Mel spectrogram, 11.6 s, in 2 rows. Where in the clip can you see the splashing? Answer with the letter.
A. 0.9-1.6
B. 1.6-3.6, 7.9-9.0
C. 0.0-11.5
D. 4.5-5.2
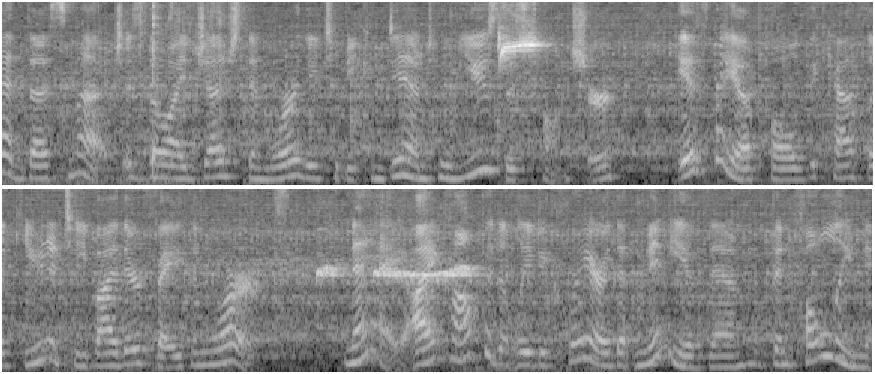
A.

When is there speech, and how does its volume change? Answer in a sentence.
The speech can be heard from 0.0 to 11.5 s, at a steady volume.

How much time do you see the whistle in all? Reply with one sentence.
You can hear the whistle for 3 seconds altogether.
